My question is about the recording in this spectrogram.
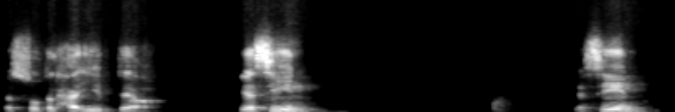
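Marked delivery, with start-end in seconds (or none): none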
